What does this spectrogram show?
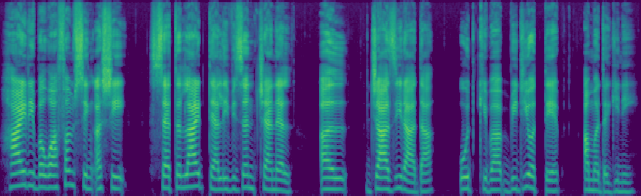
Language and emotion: Manipuri, neutral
